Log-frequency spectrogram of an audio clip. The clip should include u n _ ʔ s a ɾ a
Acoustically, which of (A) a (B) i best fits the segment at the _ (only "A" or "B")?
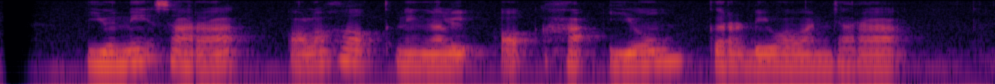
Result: B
